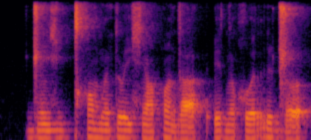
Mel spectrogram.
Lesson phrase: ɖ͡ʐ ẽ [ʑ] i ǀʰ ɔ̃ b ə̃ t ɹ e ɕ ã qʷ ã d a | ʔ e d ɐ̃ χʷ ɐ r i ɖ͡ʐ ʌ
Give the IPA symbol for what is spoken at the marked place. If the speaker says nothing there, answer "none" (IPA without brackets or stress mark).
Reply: ʑ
